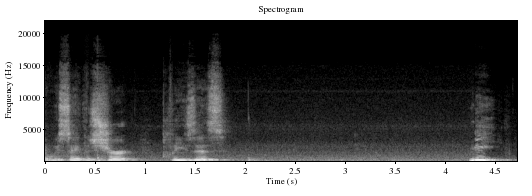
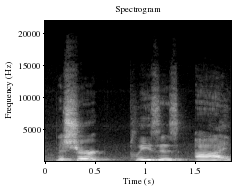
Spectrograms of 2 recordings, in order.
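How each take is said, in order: First: Hold, then hit "me" triumphantly; stress on me. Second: Slow, rising, doubtful "The shirt pleases I"; deliberately wrong version. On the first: Teacher to students, revealing the right answer with a punch. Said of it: "What do we say?". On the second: Teacher to class, testing the wrong pronoun slowly. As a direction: stretch "pleases I" as a questionable try. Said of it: "we don't say the shirt pleases I". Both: Shown as a demonstration.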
